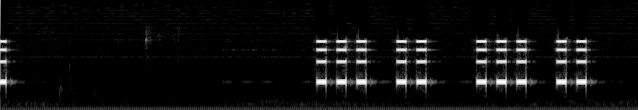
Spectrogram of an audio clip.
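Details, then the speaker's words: Repeated groups of two to three short, high electronic beeps over a faint hum: a Breas Vivo ventilator alarm relayed through remote-monitoring PC software to a central station's speakers. "if an alarm occurs on one of the ventilators it will be shown in the small window and if selected also on the central monitoring station [Laughter] as you can hear the alarm sound will also be heard by the speakers"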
